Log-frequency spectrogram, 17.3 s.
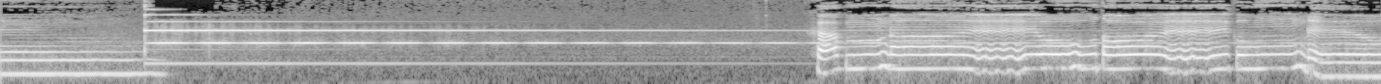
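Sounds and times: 
steady low tone: 0.2 - 17.2
temple bell being struck: 1.8 - 12.1
speech: 10.2 - 11.7.

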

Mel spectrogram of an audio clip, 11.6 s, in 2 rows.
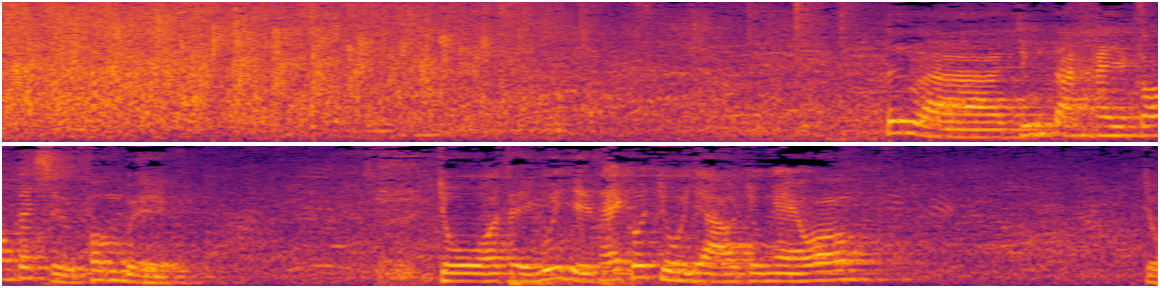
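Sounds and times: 
audience applause: 0.0 - 4.4
speech: 4.4 - 6.9, 8.0 - 10.2.

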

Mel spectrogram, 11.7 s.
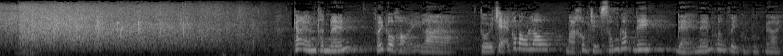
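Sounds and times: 
audience applause: 0.0 - 4.2
speech: 4.4 - 11.7.

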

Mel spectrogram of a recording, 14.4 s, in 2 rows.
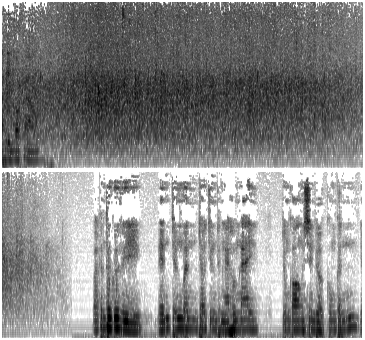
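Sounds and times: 
speech: 0.0 - 0.9, 9.0 - 14.4
audience applause: 0.0 - 8.6.

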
